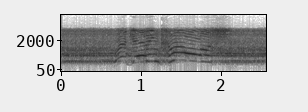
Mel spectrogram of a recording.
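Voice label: English near waypoint mood medium; speech; War Thunder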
